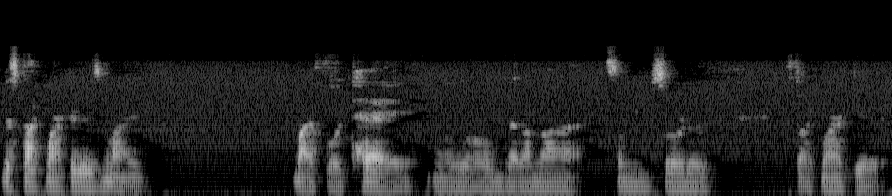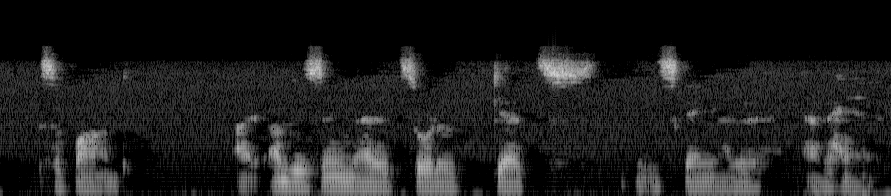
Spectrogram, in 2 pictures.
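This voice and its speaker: Amid light background noise, a man with a very deep, low pitch talks at a fairly slow pace in a flat monotone, leaving long, frequent pauses. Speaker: vlogger. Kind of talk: casual vlog chat. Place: home room. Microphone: webcam.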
